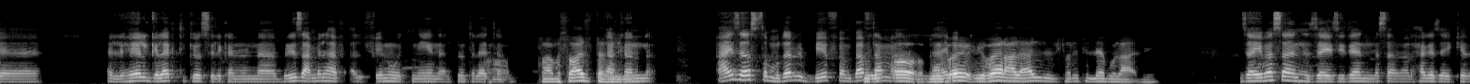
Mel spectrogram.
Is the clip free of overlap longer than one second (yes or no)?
no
